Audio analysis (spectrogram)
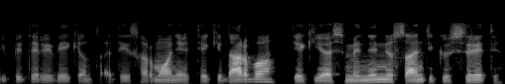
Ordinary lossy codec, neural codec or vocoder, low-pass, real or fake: Opus, 24 kbps; none; 7.2 kHz; real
